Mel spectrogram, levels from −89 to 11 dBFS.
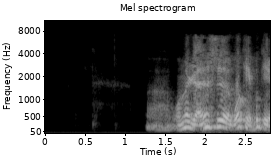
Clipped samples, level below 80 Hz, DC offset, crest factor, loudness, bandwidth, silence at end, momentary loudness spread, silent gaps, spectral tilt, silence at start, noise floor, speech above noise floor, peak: under 0.1%; -68 dBFS; under 0.1%; 14 dB; -20 LUFS; 7.4 kHz; 0 s; 20 LU; none; -6.5 dB/octave; 1.25 s; -87 dBFS; 68 dB; -8 dBFS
